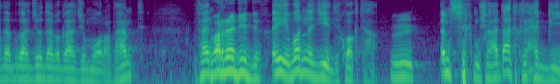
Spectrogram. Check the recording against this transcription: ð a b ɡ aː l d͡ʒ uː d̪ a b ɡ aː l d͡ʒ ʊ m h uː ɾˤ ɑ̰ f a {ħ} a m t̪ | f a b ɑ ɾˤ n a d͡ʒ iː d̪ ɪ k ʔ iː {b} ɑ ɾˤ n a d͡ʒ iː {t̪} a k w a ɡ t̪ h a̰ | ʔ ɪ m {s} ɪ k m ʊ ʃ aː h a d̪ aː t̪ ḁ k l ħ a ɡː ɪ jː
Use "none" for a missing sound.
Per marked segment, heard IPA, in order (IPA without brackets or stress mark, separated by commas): h, b, d̪, s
